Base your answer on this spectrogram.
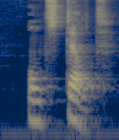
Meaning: past participle of ontstellen
- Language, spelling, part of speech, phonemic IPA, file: Dutch, ontsteld, verb / adjective, /ɔntˈstɛlt/, Nl-ontsteld.ogg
